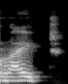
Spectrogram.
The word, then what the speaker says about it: right: देखिए RI को हम राई पढ़ रहे हैं, क्या पढ़ रहे हैं? राई। और मैंने आपको बताया कि टी से पहले जब भी GH आता है तो GH को हमने साइलेंट रखना है, तो इसको पढ़ेंगे हम राइट।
